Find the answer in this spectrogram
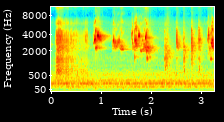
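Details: A newly talking pet budgerigar chattering in quick, high, twittering warbles and scratchy notes, some louder squeaks standing out, with a constant low hum behind.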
